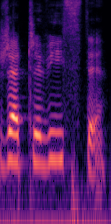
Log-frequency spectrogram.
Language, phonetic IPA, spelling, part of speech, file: Polish, [ˌʒɛt͡ʃɨˈvʲistɨ], rzeczywisty, adjective, Pl-rzeczywisty.ogg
